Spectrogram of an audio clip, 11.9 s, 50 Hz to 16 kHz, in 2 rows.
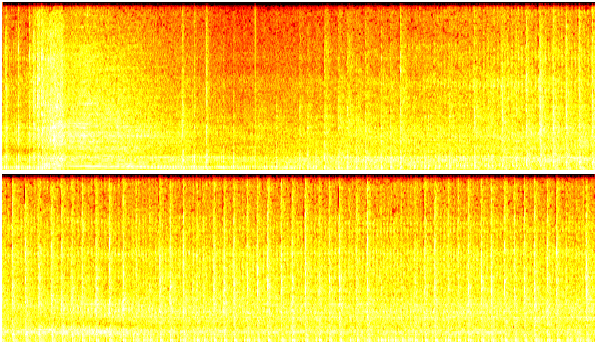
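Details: Yamaha AT-1 converted to CT-1 two-stroke, first start after rebuild with wiring mostly done, oil pump primed, carburetor problems fixed, on choke, running pre-mix plus oil pump: crisp start, rising ring-ding rev settling to steady even buzz; runs normally, sounds reasonable.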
